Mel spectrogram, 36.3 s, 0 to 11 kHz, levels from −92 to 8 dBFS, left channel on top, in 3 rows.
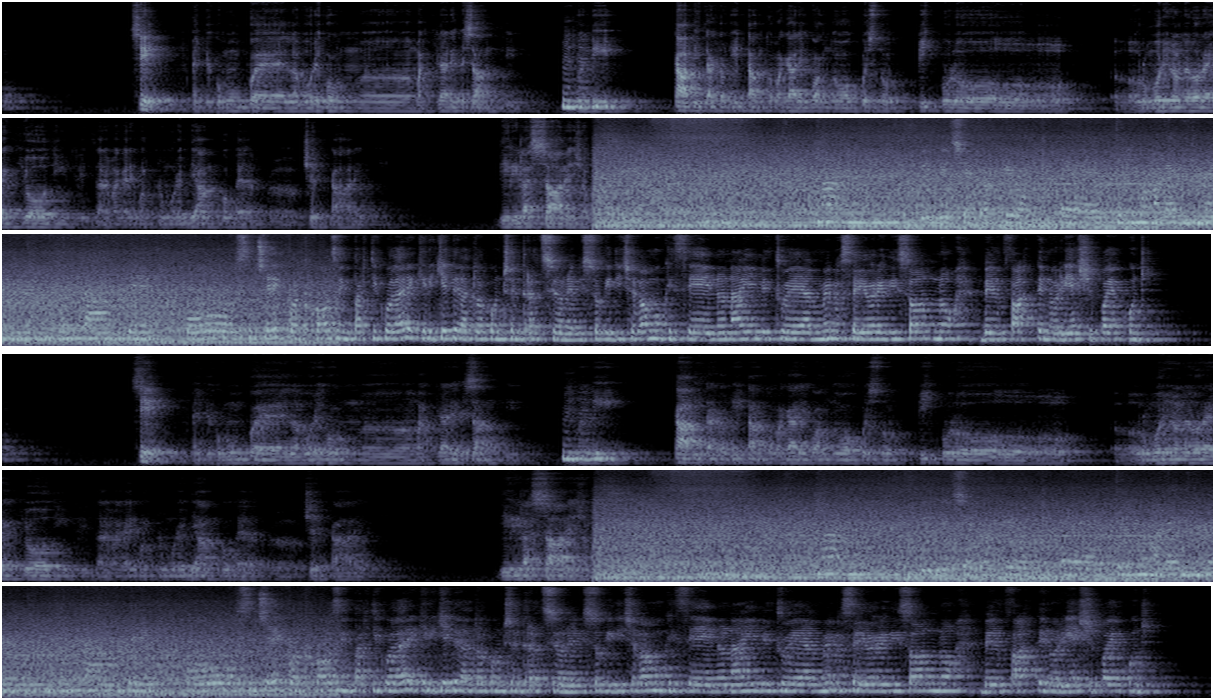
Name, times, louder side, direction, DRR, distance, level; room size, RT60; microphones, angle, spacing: voice 1, 1.3-5.1 5.7-6.1 6.7-8.9 9.2-10.6 11.1-15.7 17.1-18.5, left 2 dB, 65° left, 2 dB, 1.2 m, -39 dB
voice 2, 5.6-6.0 19.1-20.0 20.3-35.6, left 2 dB, 85° left, 0 dB, 0.7 m, -29 dB
sound 1, 18.0-27.6, left 3 dB, 15° left, 0.3 m, -29 dB
7.3 x 4.6 x 3.8 m, 0.80 s
head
